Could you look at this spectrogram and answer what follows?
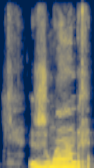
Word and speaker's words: joindre: On a les verbes en oindre, ouin, nasal, joindre, adjoindre, rejoindre et enjoindre.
